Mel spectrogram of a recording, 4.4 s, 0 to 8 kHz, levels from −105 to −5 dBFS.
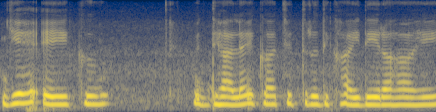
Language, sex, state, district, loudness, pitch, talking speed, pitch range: Hindi, female, Chhattisgarh, Rajnandgaon, -14 LUFS, 220 Hz, 125 wpm, 205-230 Hz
